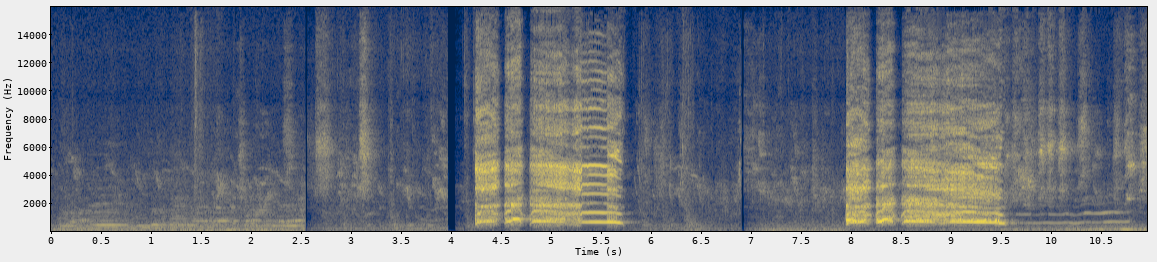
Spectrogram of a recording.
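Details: Two loud rooster crows, each with choppy broken opening notes and a sustained harmonic ending, separated by about four seconds, with softer clucking before the first crow and quiet bird chirps between them.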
